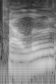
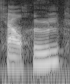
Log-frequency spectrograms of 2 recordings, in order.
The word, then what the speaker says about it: Kowloon: It's Sam, or xJawz, and today I'm bringing you guys a team deathmatch game on the map Kowloon. Notice I said Kowloon and not Calhoun.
